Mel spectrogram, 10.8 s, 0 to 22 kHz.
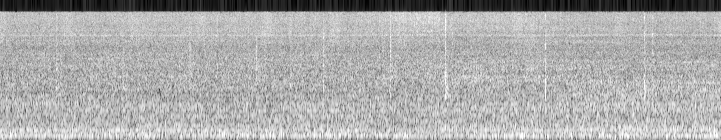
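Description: Ibis Smart-binder SB3 booklet-binding machine running: a steady mechanical rush with a constant low hum and a few faint, scattered clicks.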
